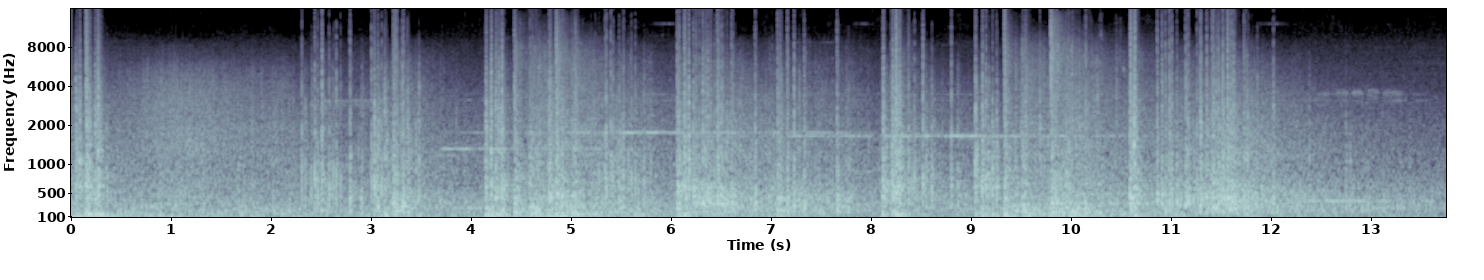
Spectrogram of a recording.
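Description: Aerial fireworks going off in a rapid string of sharp bangs and crackles over a continuous rumble, with music playing underneath.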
